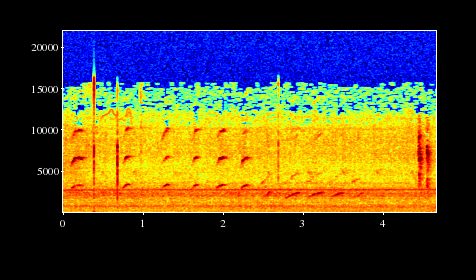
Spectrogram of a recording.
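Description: Small birds chirp close by in short, repeated rising notes.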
